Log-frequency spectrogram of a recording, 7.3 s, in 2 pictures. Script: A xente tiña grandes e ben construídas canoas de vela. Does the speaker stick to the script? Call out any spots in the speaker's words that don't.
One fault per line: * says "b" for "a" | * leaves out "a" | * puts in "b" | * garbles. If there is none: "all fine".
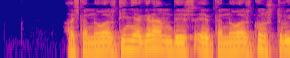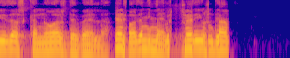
* says "canoas" for "xente"
* says "canoas" for "ben"
* garbles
